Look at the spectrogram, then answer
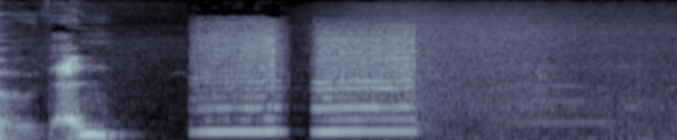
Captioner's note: adam whistles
